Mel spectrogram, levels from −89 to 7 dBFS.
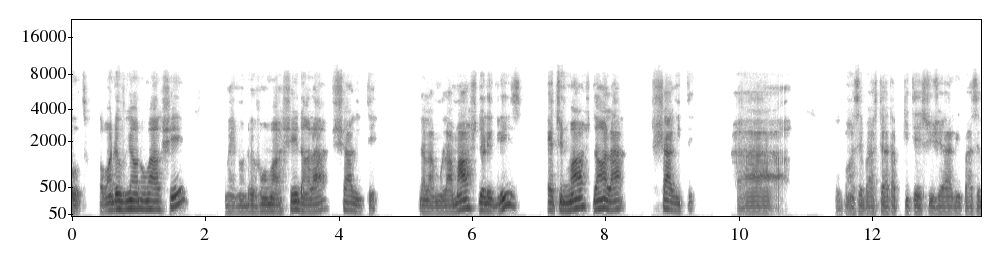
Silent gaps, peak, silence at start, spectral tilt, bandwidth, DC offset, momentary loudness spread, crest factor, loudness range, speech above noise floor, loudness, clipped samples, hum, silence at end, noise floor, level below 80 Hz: none; -6 dBFS; 0 s; -6.5 dB/octave; 8.8 kHz; under 0.1%; 17 LU; 20 dB; 10 LU; 63 dB; -26 LUFS; under 0.1%; none; 0 s; -88 dBFS; -56 dBFS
